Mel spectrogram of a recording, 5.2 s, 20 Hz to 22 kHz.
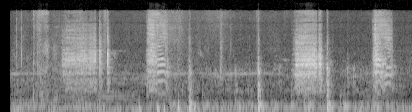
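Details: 2003 Volvo S40 at standstill: short groaning squeaks as brake pedal pushed down and lifted off, same with e-brake; rear caliper found seized and replaced with a used spare; rear brake groan.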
